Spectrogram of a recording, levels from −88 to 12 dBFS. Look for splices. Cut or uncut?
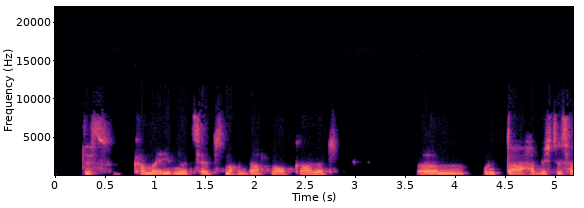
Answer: uncut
